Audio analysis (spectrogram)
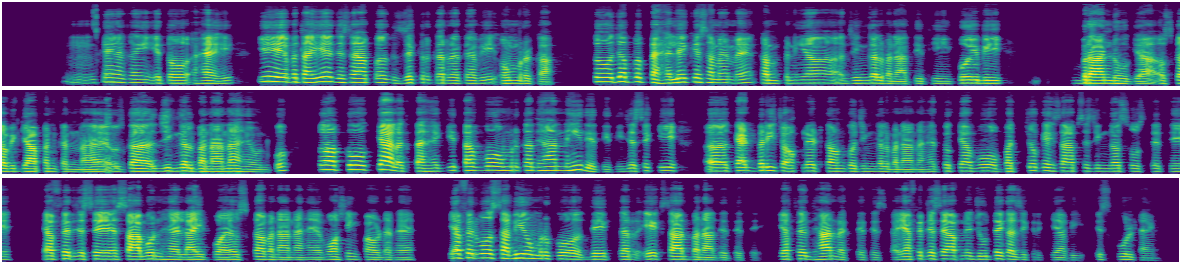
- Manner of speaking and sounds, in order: tapping; in English: "कंपनियाँ जिंगल"; in English: "ब्रांड"; other background noise; in English: "जिंगल"; in English: "जिंगल"; in English: "जिंगल"; in English: "वाशिंग पाउडर"; in English: "टाइम"
- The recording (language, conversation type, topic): Hindi, podcast, किस पुराने विज्ञापन का जिंगल अब भी तुम्हारे दिमाग में घूमता है?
